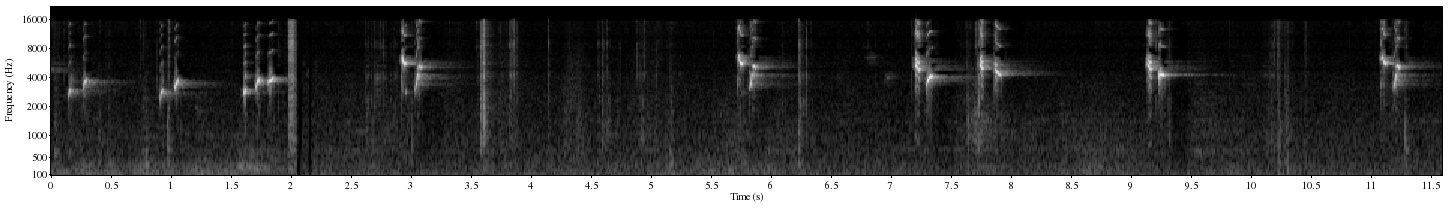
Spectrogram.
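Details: European goldfinch singing clean in the Copia Málaga style, used to stimulate young birds: sparse high tinkling chirps and short two-note twitters spaced a second or more apart, with long silent gaps.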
